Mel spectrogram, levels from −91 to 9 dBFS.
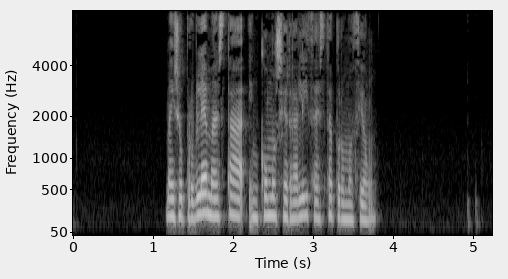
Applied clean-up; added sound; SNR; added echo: none; none; none; none.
